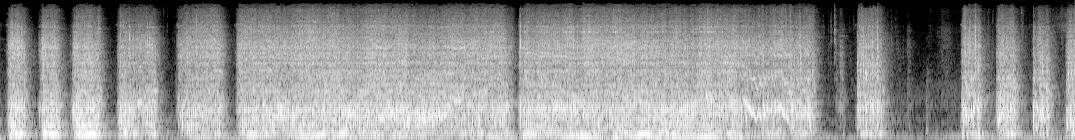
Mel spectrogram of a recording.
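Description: Electric drill with a step drill bit boring a hole through sheet-steel car frame. It starts with a few short trigger bursts, then runs in one continuous cut for about five seconds, then gives short bursts again near the end.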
